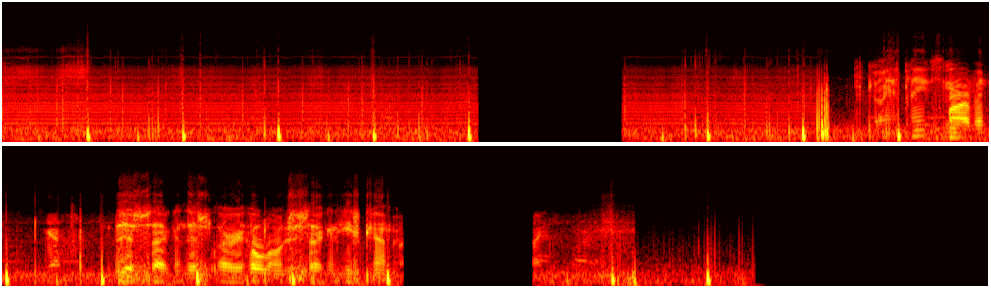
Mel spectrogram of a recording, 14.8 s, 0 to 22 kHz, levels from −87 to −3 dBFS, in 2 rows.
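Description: At 3.57 s and 10.41 s, playback stalls. The sound stops dead for about 1.1 s, then 1.0 s. The player likely ran out of data.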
